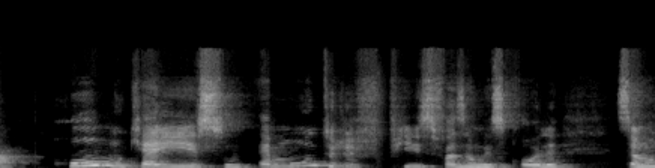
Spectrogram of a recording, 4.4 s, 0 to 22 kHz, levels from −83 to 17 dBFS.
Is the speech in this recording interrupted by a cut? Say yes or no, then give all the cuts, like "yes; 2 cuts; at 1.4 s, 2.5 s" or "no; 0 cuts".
no; 0 cuts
